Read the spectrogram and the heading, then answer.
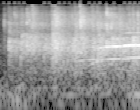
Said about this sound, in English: Oh, there's cheering involved. Emphatic yeses.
